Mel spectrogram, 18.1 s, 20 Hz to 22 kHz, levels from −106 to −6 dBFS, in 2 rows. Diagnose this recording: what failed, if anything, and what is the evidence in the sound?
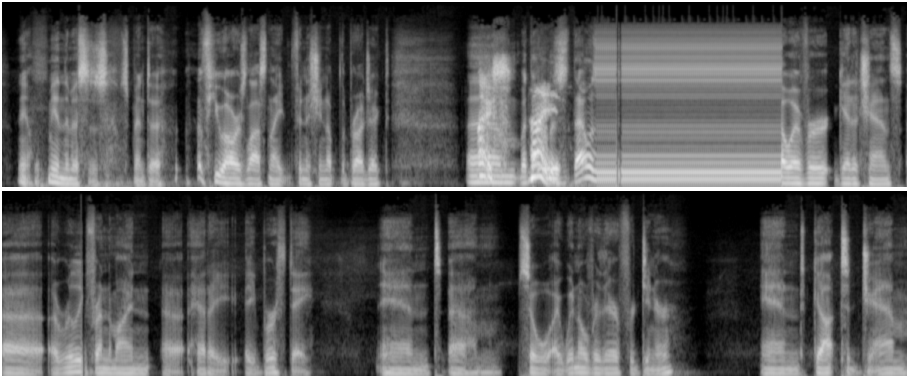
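The driver or buffer stage failed with a system hang loop from 5.95 to 7.79 s. One 20 ms slice of the speech repeats exactly, about ninety times, producing a steady 50 Hz buzz instead of a stutter because the looped piece is so short. That points to the host stalling while the audio hardware kept replaying the same small ring buffer. A dropout would go silent, and a stuck codec would not repeat a fixed waveform.

At the codec or storage stage there is damaged data in a compressed stream, heard as two short blips at 6.13 s (inside the buzz) and 9.81 s, each lasting about 70 ms. The decoder hit corrupt frames, lost sync and resynchronised on the next valid header. Unlike the hang loop, nothing repeats. Each event is a single brief disruption.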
